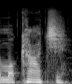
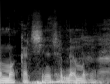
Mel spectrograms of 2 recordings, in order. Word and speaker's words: Amokachi: My name is Daniel Amokachi, and I'm like, no Amokachi.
